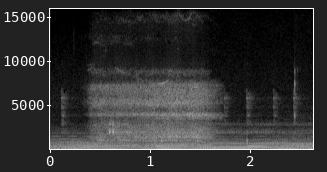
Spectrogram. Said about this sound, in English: breathing in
